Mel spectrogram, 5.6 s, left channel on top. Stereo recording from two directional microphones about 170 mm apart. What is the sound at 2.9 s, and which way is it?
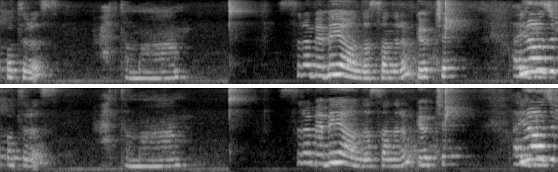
A woman's voice, 25° left (ahead or behind).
